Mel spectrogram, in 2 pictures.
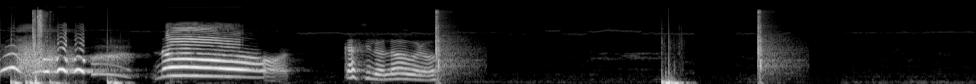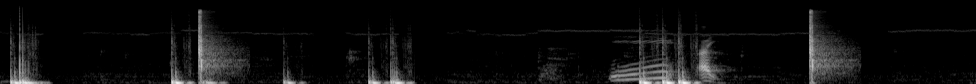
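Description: A pogo stick thuds as it lands again and again.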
